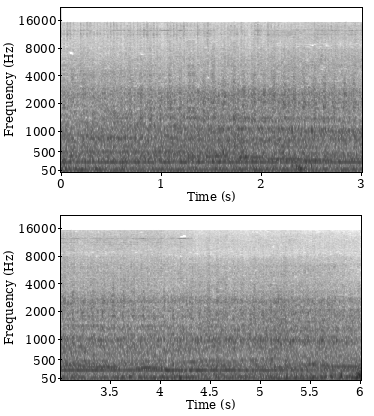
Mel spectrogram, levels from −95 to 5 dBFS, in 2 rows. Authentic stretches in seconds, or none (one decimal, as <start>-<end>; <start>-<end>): 0.0-6.0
